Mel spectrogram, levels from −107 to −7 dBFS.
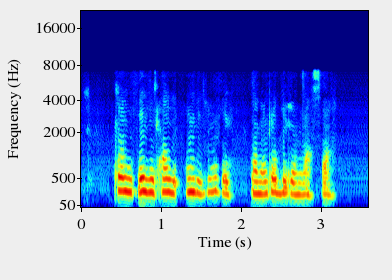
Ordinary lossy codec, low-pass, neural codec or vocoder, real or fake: none; 7.2 kHz; codec, 16 kHz, 2 kbps, FreqCodec, smaller model; fake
